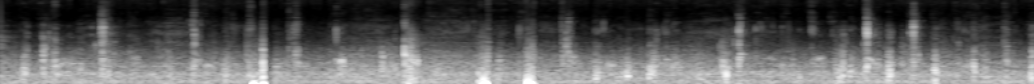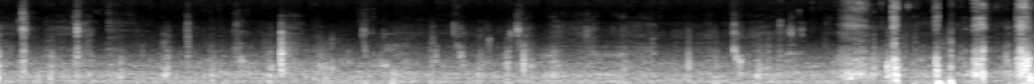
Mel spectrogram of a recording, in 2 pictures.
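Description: Close-up chewing of fried udon noodles and scrambled egg: wet, sticky mouth sounds and small clicks, with a few soft knocks. Near the end a louder flurry as noodles are slurped in.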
